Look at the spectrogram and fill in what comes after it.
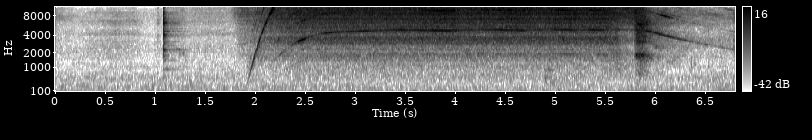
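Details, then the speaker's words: After a click, a high-speed dental handpiece spins up to a shrill whine and winds down after a few seconds. It is cutting straight in once the facial and lingual margins are set, in a Class II mesio-occlusal preparation on typodont lower tooth 30 in a demonstration. "And when you have the margins facial-lingually where you want them, then cut straight in."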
